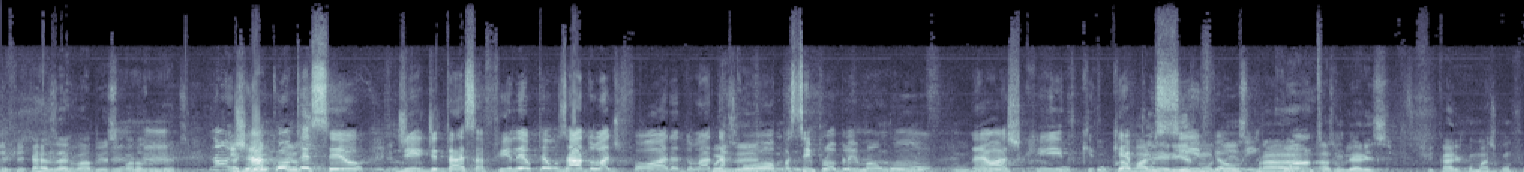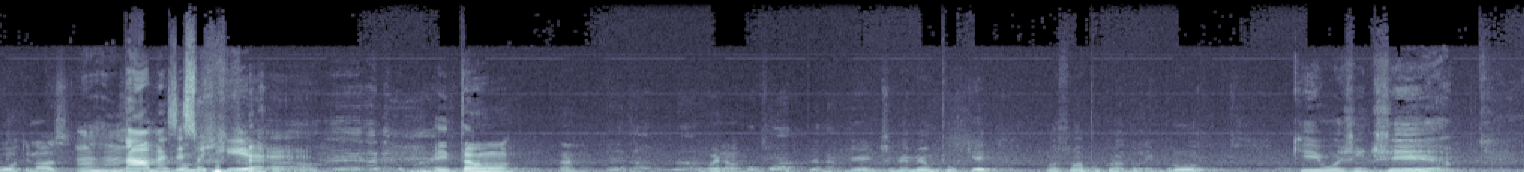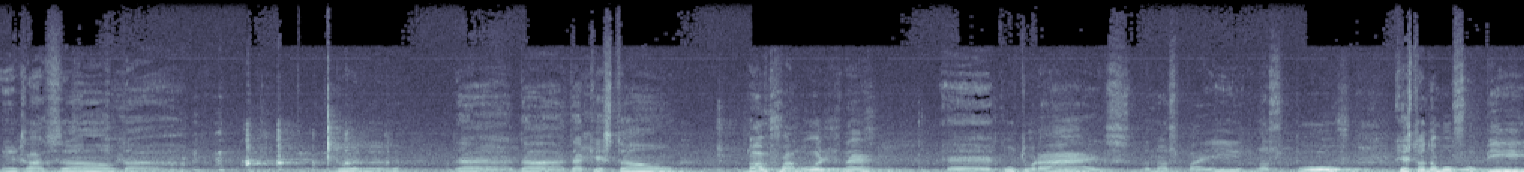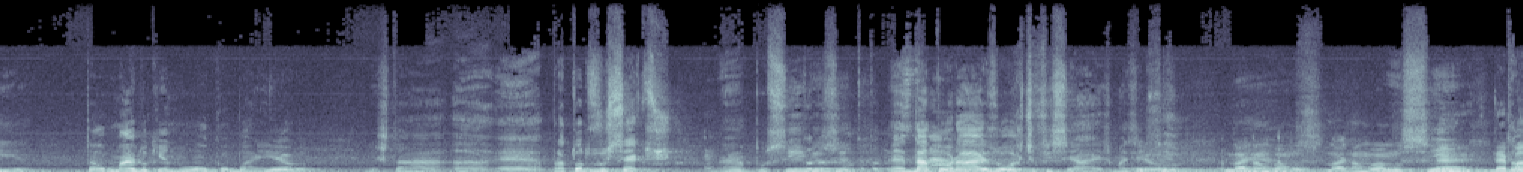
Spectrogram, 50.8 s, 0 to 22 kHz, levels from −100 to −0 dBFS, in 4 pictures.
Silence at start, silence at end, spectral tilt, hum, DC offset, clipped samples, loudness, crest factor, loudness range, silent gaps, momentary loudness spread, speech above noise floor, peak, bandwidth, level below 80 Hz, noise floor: 0 s; 0 s; -4 dB/octave; none; under 0.1%; under 0.1%; -20 LUFS; 22 dB; 10 LU; none; 17 LU; 20 dB; 0 dBFS; over 20 kHz; -44 dBFS; -41 dBFS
